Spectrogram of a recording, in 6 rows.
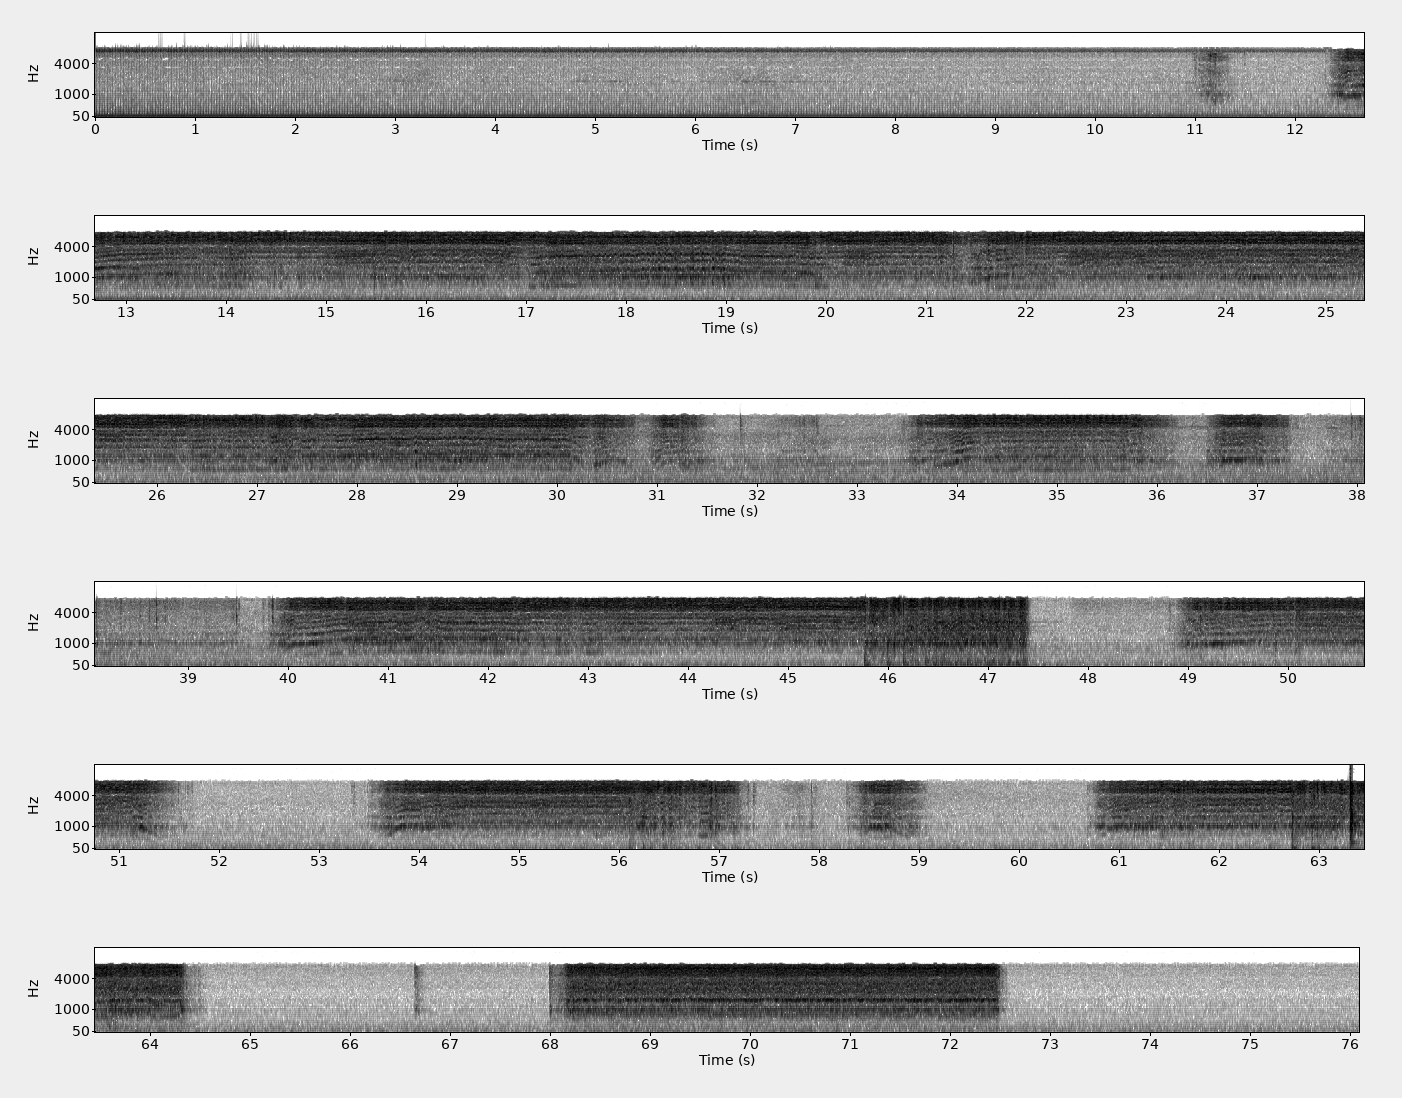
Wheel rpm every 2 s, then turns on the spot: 0, 0, 0, 0, 0, 0, 100, 160, 160, 160, 140, 160, 160, 160, 160, 60, 20, 140, 50, 30, 140, 160, 160, 120, 60, 100, 10, 150, 110, 20, 70, 160, 40, 0, 140, 180, 60, 0.
36-38 58-60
